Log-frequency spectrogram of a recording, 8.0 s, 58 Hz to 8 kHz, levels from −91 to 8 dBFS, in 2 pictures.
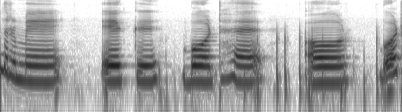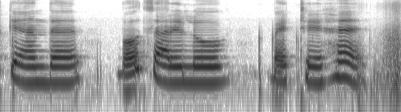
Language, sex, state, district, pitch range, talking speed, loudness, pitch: Hindi, female, Himachal Pradesh, Shimla, 215-230 Hz, 110 wpm, -16 LUFS, 220 Hz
